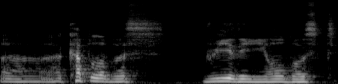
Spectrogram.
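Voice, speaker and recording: Delivered in a put-on character voice, the words come out at a very slow pace. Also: man. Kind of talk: in-character roleplay vlog. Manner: hesitant, rambling storytelling.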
